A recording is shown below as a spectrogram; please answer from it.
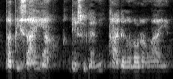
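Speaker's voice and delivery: dropped to a hushed whisper; secretive soft whisper. Real, not acted. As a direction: whisper the bad news. Reader delivering sad twist.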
